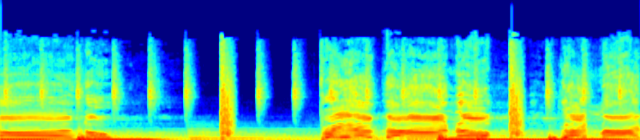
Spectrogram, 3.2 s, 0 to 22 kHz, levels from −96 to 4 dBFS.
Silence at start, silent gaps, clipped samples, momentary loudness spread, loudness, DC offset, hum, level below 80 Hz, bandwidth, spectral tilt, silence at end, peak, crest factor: 0 s; none; under 0.1%; 10 LU; -13 LUFS; under 0.1%; none; -12 dBFS; 16 kHz; -4.5 dB/octave; 0 s; 0 dBFS; 10 dB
